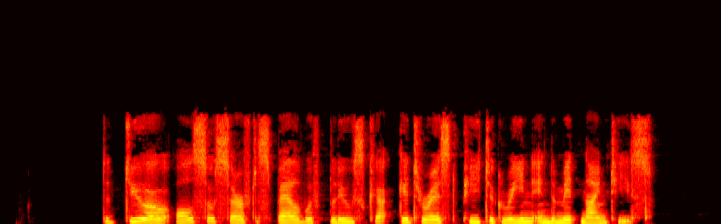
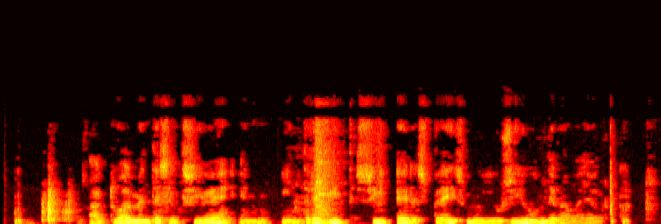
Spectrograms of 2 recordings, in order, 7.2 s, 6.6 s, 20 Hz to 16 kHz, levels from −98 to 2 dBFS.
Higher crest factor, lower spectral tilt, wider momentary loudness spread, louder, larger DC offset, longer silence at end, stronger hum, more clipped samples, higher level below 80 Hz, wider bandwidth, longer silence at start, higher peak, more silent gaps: about the same, 18 dB vs 18 dB; second, -5 dB/octave vs -6.5 dB/octave; second, 9 LU vs 15 LU; second, -28 LUFS vs -21 LUFS; neither; first, 0.7 s vs 0.1 s; neither; neither; second, -70 dBFS vs -44 dBFS; about the same, 8.2 kHz vs 9 kHz; first, 1.05 s vs 0.15 s; second, -10 dBFS vs -4 dBFS; neither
